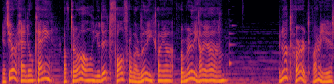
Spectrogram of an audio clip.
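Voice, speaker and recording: Small fretful game fairy, played by a man: high, chirpy voice, swooping and excitable. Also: moderate pace, faint music behind. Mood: worried, fussing. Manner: chirpy, exclamatory, questioning. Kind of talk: video game dialogue read aloud.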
